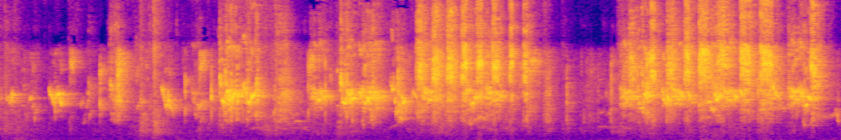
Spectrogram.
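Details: Budgerigar song: dense, rapid warbling chatter with buzzy trills and scratchy notes running almost without pause, one short quieter gap midway.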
